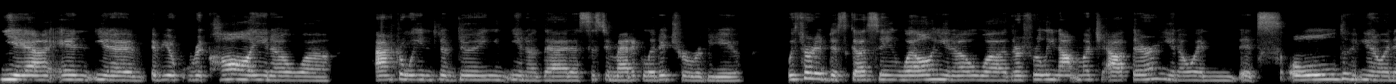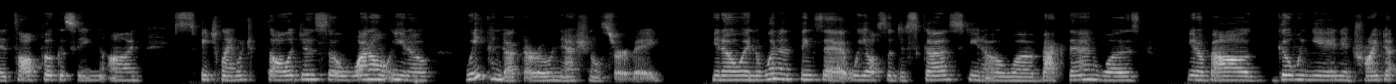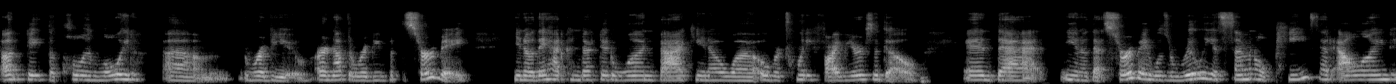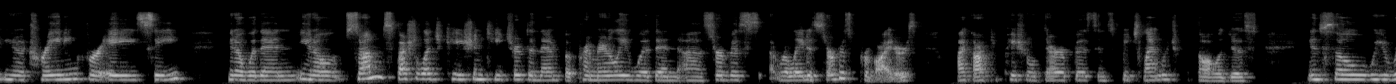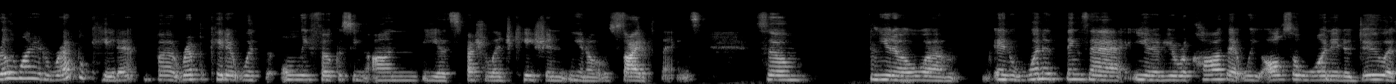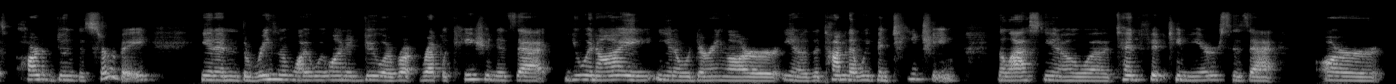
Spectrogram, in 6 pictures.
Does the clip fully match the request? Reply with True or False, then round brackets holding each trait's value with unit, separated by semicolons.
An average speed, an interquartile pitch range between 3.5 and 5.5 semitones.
False (180 wpm; 2.4 semitones)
